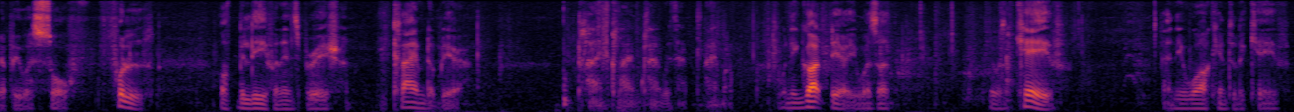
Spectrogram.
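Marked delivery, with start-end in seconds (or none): 5.8-7.4 whispered, climbing step by step; hushed climb. A narrator's reading. Telling the climb to the listener, a hushed whisper. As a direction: breathe the climb out under your breath.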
